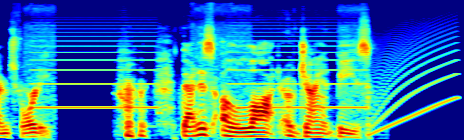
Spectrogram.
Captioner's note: chuckles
